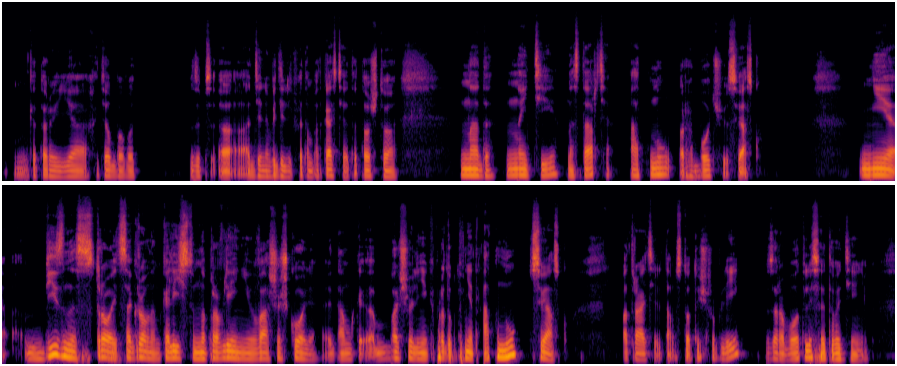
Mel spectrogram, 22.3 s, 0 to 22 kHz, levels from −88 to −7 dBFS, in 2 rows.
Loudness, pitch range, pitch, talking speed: -34 LUFS, 85-100 Hz, 95 Hz, 125 wpm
